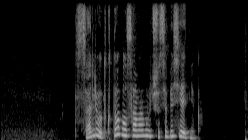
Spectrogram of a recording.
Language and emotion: Russian, positive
